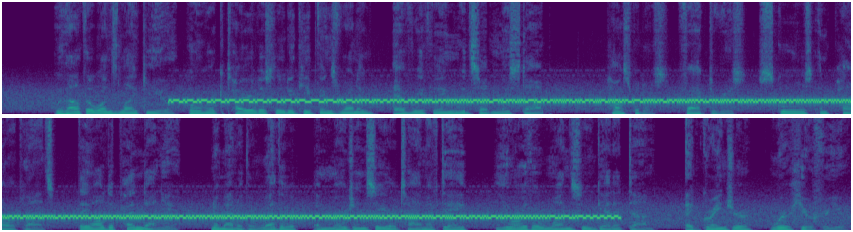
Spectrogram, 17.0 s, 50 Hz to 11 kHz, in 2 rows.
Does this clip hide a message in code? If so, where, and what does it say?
Yes: NAVTEX (SITOR-B), 100 baud, 170 Hz shift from 1.7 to 14.7 s, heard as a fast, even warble, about 1360 Hz centre, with speech in English. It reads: ZCZC DB08 FORECAST: WIND E 4 TO 5. SEA SLIGHT. VIS POOR. NNNN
